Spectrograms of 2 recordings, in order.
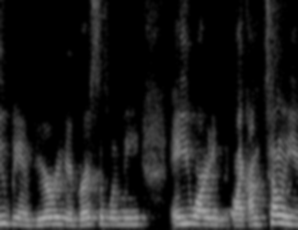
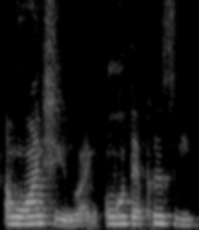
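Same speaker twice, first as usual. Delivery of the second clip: softer mock drunken begging; lightly imitated drunk boyfriend; drunk pleading; 6 dB quieter than usual. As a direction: slur it like one shot too many. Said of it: "it's like he's drunk".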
